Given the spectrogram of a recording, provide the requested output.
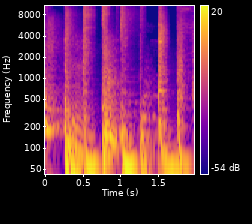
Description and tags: All loops in this package 120 BPM DRUMLOOPS are 120 BPM 4/4 and 1 measure long. They were created using Kontakt 4 within Cubase 5 and the drumsamples for the 1000 drums package, supplied on a CDROM with an issue of Computer Music Magazine. Loop 50 has a very nice feel to it.
120BPM, drumloop, rhythmic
